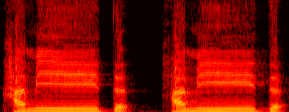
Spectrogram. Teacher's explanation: Hamid itu qalqala kubra jangan tarik jangan tarik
